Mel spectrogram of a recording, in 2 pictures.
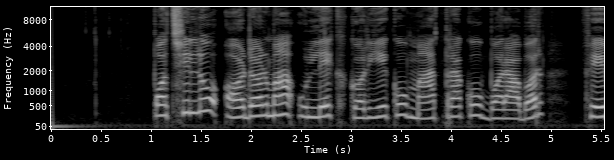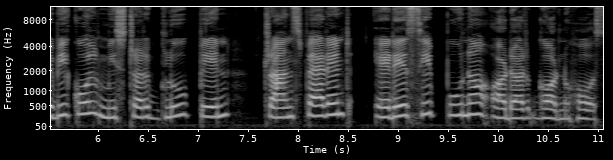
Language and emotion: Nepali, neutral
